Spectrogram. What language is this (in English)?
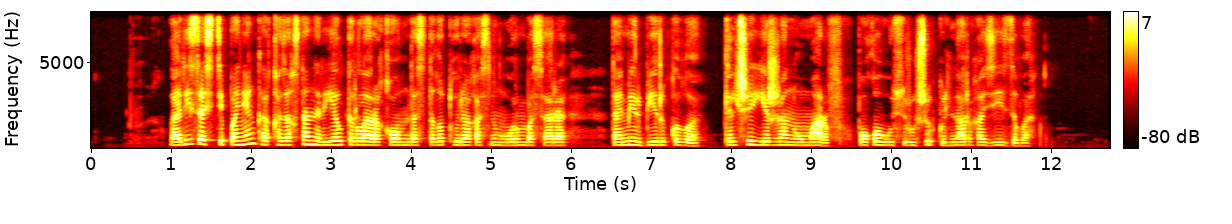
Kazakh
